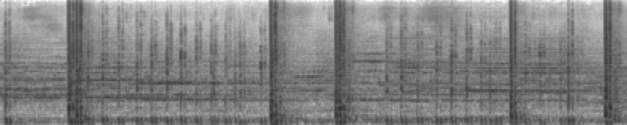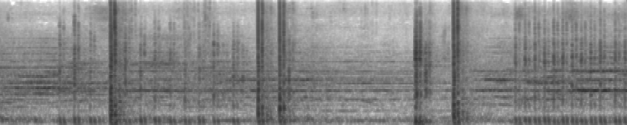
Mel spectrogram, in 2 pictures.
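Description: Firework shells bursting in sharp booms, about a dozen at uneven intervals, over the show's music, which grows louder near the end.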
